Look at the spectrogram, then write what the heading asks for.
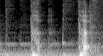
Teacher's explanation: For p, it's very close to the front of your mouth, right? P. The stop is with your lips. P. So basically you breathe air out, and as the air is coming out, you stop it with your lips, right?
